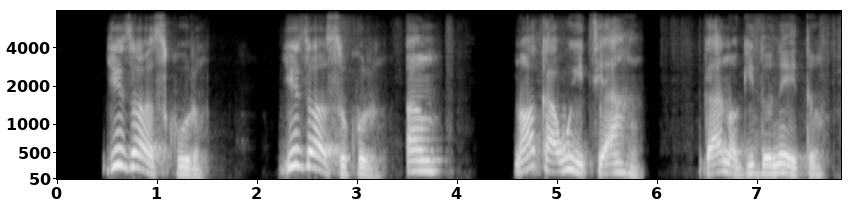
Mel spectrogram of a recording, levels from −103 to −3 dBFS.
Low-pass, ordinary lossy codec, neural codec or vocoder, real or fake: 7.2 kHz; none; none; real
